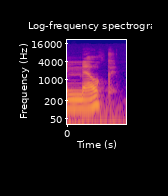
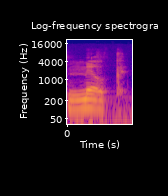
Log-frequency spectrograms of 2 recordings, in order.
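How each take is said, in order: First: The vowel sounds like 'eh', as in 'melk'. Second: The vowel sounds like 'ih', as in 'milk'. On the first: The speaker calls it wrong. "Some people say milk, like M E L K" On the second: The speaker calls it right. "It's milk"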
